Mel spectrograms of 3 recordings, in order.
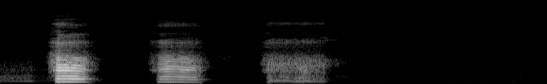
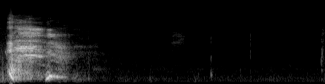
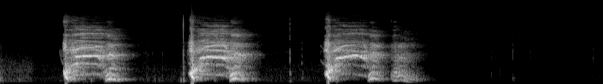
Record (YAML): exhalation_length: 5.5 s
exhalation_amplitude: 29204
exhalation_signal_mean_std_ratio: 0.25
cough_length: 3.3 s
cough_amplitude: 29203
cough_signal_mean_std_ratio: 0.32
three_cough_length: 6.0 s
three_cough_amplitude: 29204
three_cough_signal_mean_std_ratio: 0.46
survey_phase: alpha (2021-03-01 to 2021-08-12)
age: 65+
gender: Male
wearing_mask: 'No'
symptom_none: true
smoker_status: Ex-smoker
respiratory_condition_asthma: false
respiratory_condition_other: false
recruitment_source: REACT
submission_delay: 2 days
covid_test_result: Negative
covid_test_method: RT-qPCR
